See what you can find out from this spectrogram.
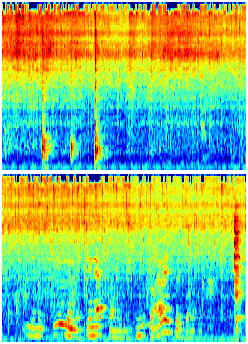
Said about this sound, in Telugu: అలా నూనె నెయ్యి కాగిన తర్వాత అడుగున కూర వేద్దాం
